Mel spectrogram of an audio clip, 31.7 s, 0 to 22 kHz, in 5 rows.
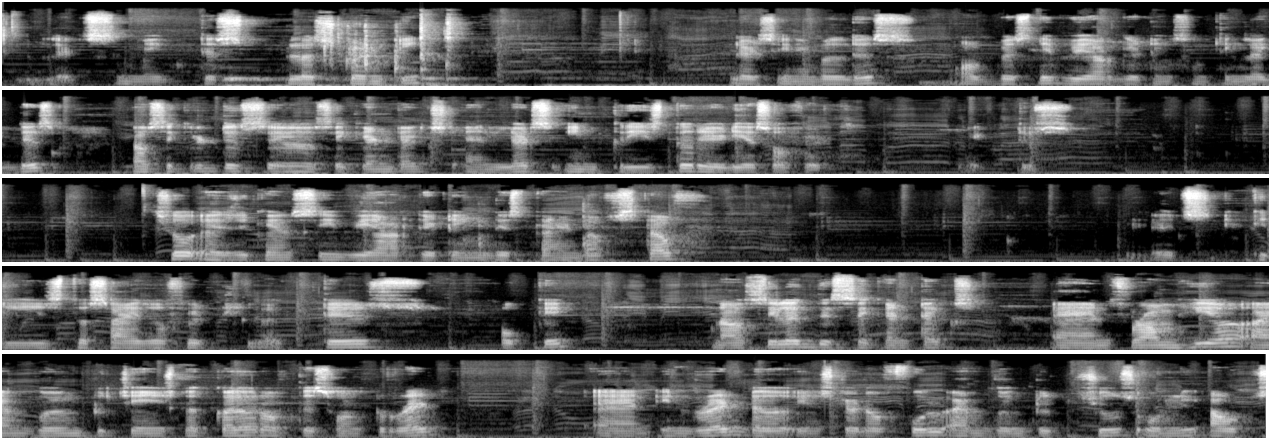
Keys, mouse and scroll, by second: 2.1 Return, 3.6-12.3 drag, 17.6-22.5 drag, 25.1 click, 28.8 click.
